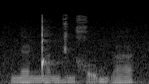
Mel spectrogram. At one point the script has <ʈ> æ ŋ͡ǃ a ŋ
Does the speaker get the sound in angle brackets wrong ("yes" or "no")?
yes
